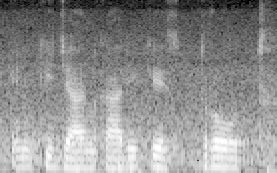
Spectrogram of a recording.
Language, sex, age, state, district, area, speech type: Hindi, male, 18-30, Madhya Pradesh, Jabalpur, urban, spontaneous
